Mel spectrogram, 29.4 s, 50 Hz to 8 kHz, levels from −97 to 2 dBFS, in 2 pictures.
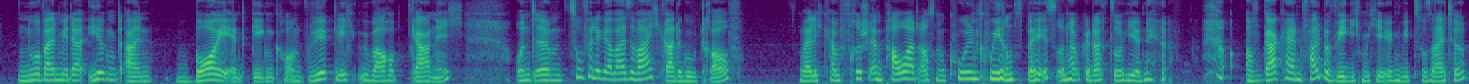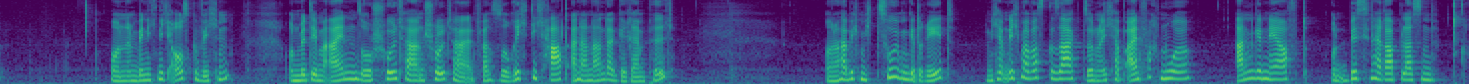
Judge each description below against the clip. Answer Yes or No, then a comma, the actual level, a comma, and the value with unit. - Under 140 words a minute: No, average, 185 wpm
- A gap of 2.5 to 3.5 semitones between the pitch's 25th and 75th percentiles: No, average, 4.9 semitones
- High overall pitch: Yes, high, 200 Hz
